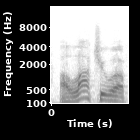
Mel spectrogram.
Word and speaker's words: Alachua: box 1920 oh my goodness how did she pronounce that again alachua oh thank you richard a alachua florida three two six one five and they're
